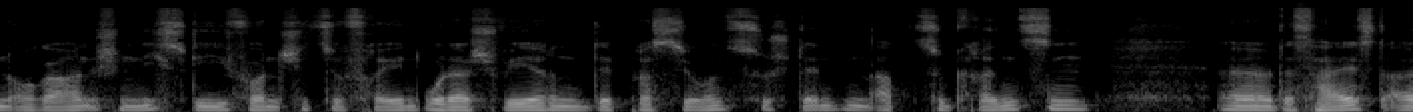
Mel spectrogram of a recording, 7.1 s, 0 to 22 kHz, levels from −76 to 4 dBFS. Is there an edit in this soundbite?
yes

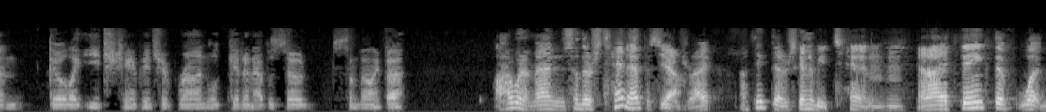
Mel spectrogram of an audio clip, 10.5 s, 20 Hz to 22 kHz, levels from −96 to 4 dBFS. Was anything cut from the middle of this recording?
no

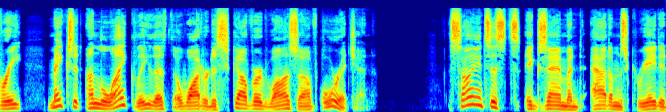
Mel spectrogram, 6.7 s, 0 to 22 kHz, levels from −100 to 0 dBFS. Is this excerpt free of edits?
no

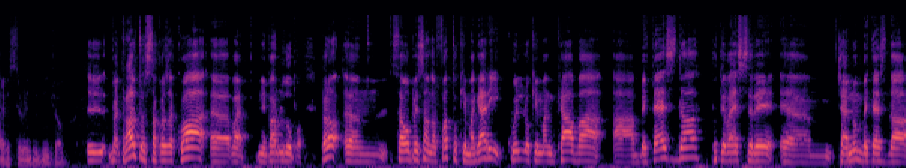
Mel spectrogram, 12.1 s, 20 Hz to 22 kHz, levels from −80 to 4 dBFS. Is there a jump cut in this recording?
yes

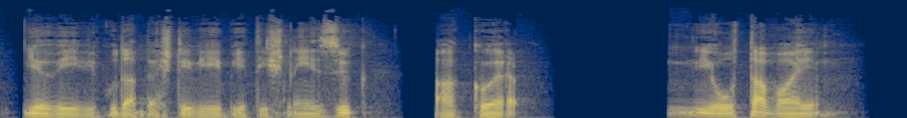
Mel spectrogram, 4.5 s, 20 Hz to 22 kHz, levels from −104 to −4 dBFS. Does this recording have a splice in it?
no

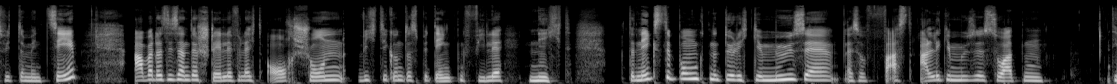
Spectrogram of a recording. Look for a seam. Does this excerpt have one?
no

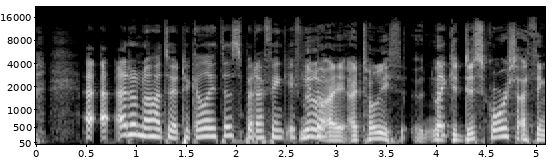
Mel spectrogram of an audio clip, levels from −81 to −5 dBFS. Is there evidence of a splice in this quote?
no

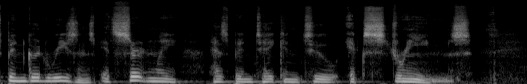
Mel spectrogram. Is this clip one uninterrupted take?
no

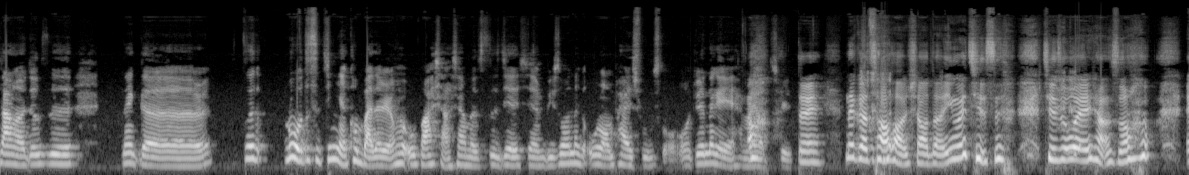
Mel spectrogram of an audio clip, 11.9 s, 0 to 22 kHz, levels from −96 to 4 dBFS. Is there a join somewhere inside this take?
no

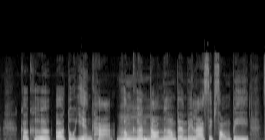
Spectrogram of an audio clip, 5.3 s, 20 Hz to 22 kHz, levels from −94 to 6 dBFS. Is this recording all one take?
no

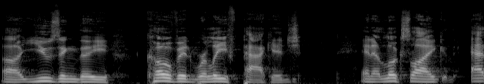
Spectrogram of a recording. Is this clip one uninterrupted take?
yes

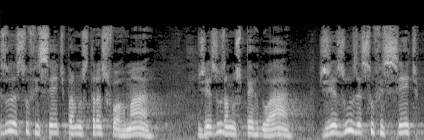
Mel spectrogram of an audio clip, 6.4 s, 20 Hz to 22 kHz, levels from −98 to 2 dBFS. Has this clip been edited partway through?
yes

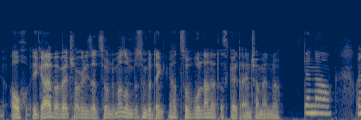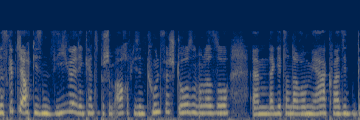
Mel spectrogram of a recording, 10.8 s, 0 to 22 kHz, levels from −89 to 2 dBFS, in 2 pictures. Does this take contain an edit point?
no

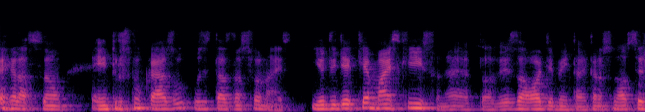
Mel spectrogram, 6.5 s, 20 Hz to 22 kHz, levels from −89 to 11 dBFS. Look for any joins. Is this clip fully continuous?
no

